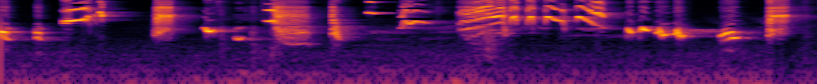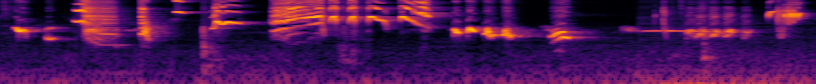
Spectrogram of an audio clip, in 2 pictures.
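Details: Oriental magpie-robin (kacer) in an emotional fighting song: rapid sequences of sharp chips, raspy buzzy trills and short slurred whistles, repeated in punchy bursts.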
